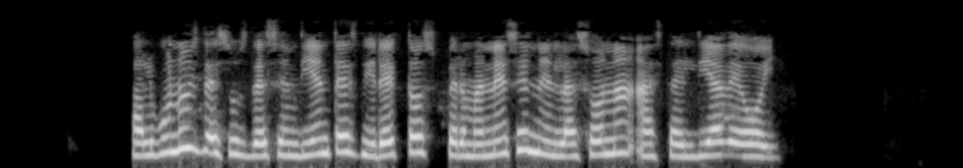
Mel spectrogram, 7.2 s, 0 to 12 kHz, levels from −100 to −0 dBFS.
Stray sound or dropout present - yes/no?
no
